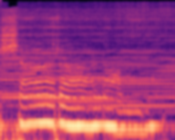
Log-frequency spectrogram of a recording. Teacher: the R and the M, Sharanam, are both tapping the roof of the mouth.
